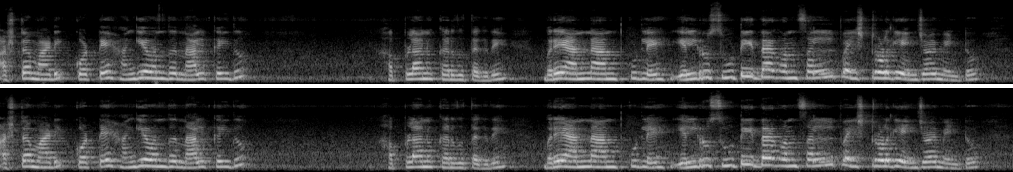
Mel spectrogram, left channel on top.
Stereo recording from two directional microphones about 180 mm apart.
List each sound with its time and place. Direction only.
0.0 s a woman's voice: 15° left (ahead or behind)
3.8 s a woman's voice: 20° left (ahead or behind)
